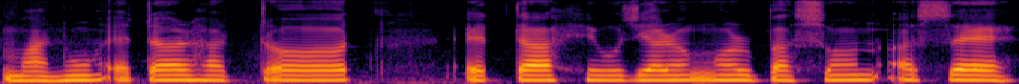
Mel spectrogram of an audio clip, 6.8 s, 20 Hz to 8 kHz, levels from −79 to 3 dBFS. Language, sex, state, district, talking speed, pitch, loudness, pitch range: Assamese, male, Assam, Sonitpur, 70 wpm, 175 Hz, -16 LUFS, 165-180 Hz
